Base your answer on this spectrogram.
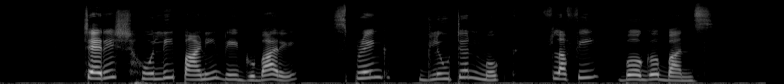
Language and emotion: Punjabi, neutral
